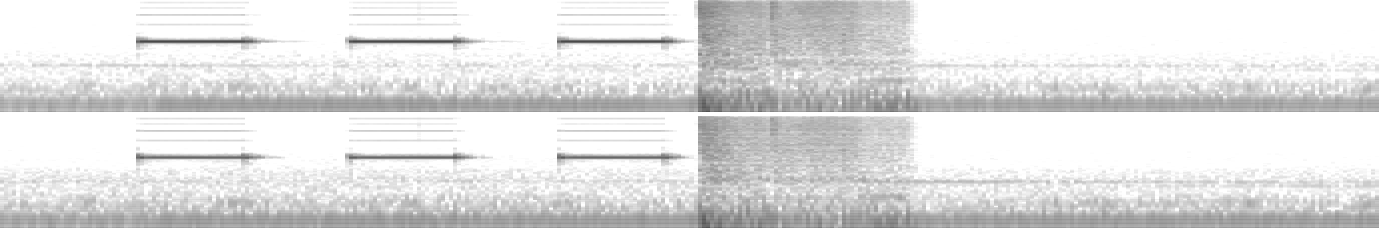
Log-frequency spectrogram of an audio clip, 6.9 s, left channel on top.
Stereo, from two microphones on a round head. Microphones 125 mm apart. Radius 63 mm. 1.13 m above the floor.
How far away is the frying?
About 1.1 m.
